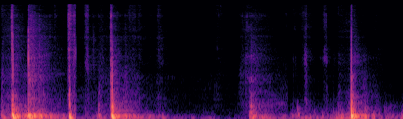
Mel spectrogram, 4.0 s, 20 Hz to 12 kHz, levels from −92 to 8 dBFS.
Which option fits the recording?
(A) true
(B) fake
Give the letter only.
B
